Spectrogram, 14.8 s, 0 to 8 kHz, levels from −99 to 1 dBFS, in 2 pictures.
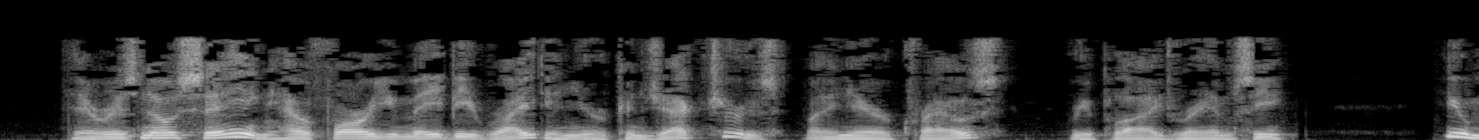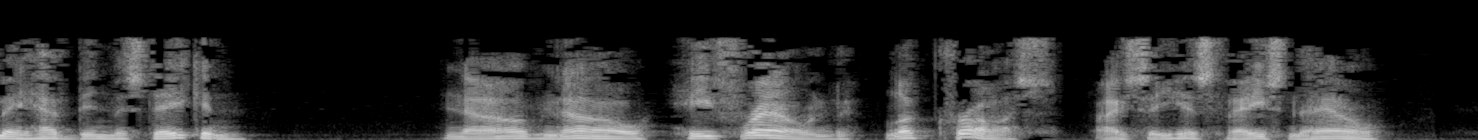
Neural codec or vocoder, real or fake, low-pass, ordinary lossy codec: codec, 16 kHz in and 24 kHz out, 2.2 kbps, FireRedTTS-2 codec; fake; 7.2 kHz; MP3, 24 kbps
